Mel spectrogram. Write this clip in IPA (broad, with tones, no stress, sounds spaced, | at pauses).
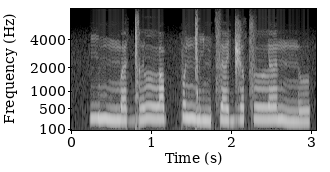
i˧ mː ɜ˨ ɡ͡ǀ ə˦ lː ɒ˦ pː ə˦ ŋ͡ǀ i˨ ɲ t͡s ɜ˧ d͡ʒ ɔ˦ t͡s lː ɜ˦ nː ʊ˧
